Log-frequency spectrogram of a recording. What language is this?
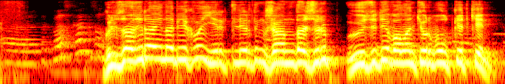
Kazakh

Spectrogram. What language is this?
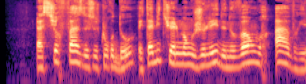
French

